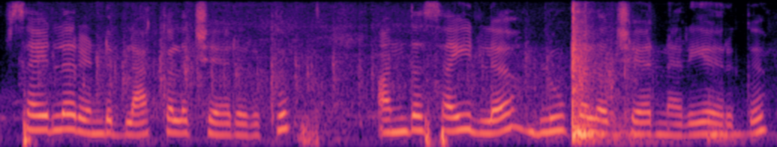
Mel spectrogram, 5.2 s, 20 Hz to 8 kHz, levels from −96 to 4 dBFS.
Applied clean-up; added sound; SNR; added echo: none; Sliding door; 4 dB; none.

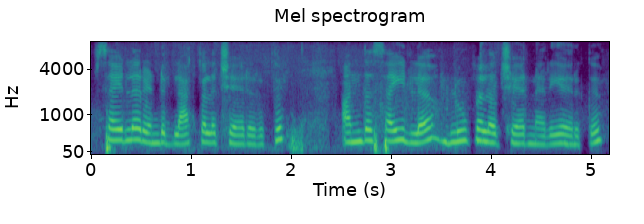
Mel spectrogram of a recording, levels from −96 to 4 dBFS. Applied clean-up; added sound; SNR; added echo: neural mask model Resemble Enhance denoiser.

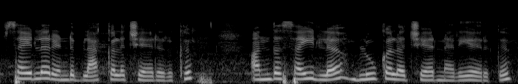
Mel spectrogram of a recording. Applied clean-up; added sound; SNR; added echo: none; none; none; none.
